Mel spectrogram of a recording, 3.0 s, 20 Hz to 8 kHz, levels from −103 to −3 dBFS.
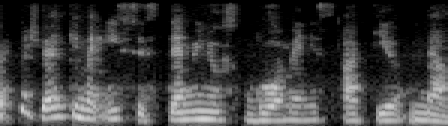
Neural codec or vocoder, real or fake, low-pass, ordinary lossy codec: none; real; 7.2 kHz; Opus, 64 kbps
